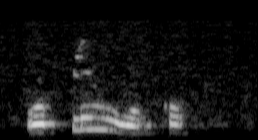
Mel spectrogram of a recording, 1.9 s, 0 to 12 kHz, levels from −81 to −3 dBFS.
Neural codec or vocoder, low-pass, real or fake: none; 7.2 kHz; real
